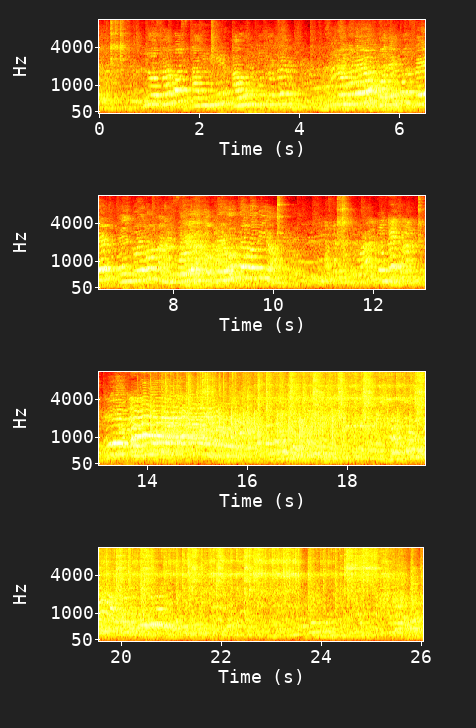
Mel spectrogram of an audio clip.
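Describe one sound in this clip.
A woman sings through a microphone and loudspeaker in an echoing hall.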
